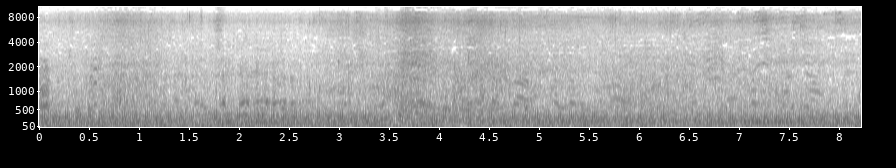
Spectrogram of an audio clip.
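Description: Seaside ambience: wind on the microphone and gentle sea, over a steady low hum.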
